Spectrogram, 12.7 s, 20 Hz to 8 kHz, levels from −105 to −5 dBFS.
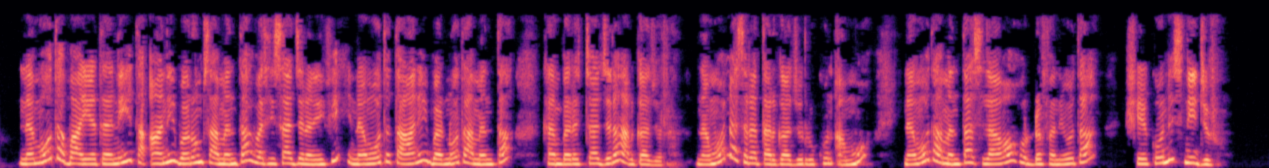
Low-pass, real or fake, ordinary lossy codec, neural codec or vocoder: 7.2 kHz; fake; MP3, 48 kbps; vocoder, 44.1 kHz, 128 mel bands every 256 samples, BigVGAN v2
